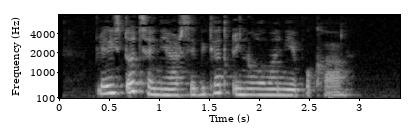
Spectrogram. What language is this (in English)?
Georgian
